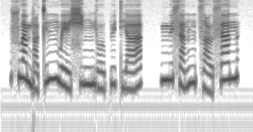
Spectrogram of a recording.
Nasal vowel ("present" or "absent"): absent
